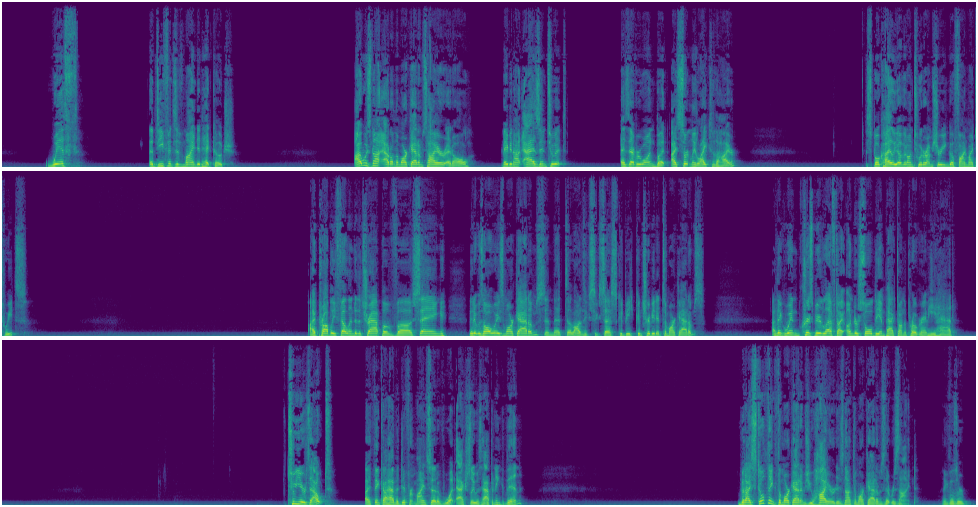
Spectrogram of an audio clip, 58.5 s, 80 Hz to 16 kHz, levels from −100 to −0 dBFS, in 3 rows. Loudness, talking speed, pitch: -19 LUFS, 125 wpm, 130 Hz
